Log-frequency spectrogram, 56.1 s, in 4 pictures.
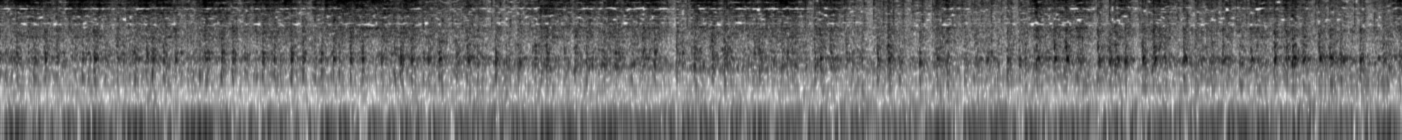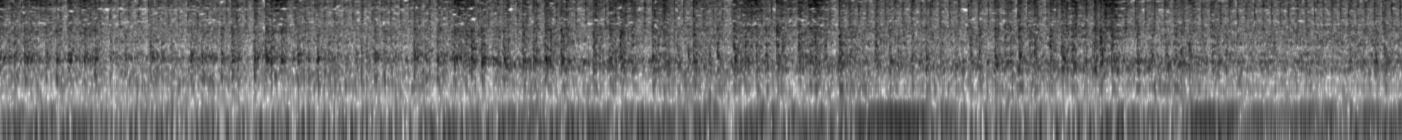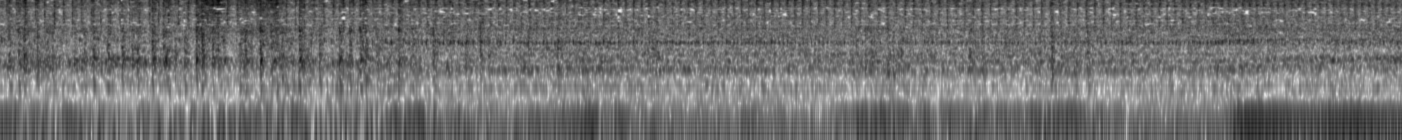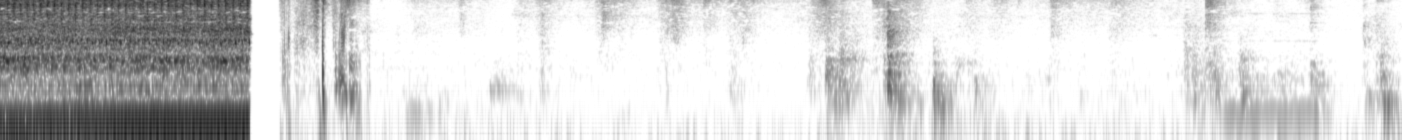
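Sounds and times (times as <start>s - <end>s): car engine idling with clicking clatter: 0.0s - 44.6s.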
